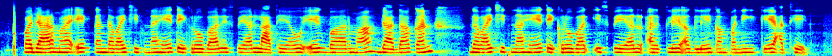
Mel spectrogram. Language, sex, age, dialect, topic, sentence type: Chhattisgarhi, female, 25-30, Western/Budati/Khatahi, agriculture, statement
